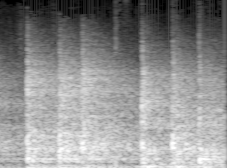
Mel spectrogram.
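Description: A quick, uneven run of about six heavy, drum-like thumps.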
